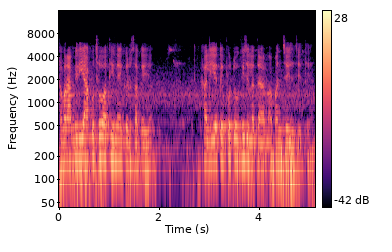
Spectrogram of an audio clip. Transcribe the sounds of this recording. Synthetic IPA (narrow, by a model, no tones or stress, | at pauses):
ɦəmɾamiɾijakut͡ʃʰuət̪ʰinəjkəɾsəkəjə | kʰalijet̪epʰoʈoɡʱid͡ʒt͡ʃlət̪aəpənt͡ʃəld͡ʒet̪e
